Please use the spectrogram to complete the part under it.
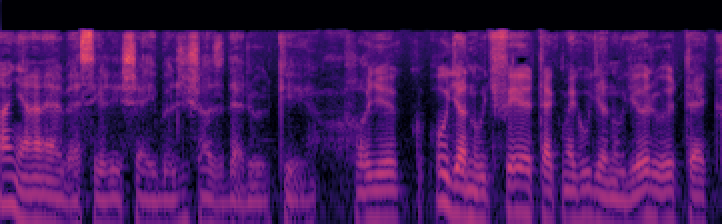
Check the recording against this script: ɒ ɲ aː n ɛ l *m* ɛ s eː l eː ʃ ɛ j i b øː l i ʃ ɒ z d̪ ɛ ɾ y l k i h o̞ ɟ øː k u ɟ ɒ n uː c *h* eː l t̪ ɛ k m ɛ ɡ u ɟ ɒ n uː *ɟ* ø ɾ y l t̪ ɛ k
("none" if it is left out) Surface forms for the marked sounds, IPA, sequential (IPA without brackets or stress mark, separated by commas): b, f, ɟ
